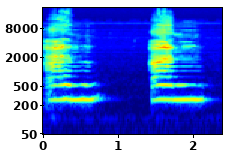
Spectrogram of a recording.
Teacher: termina aqui na ponta da língua quando termina com N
